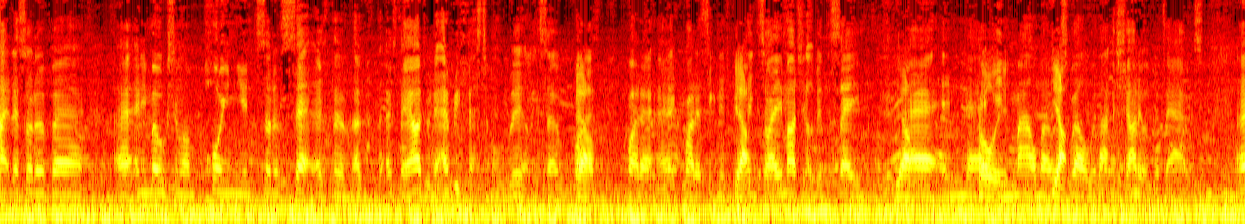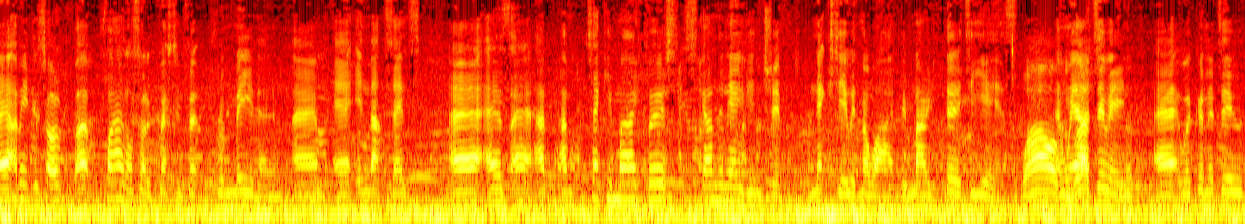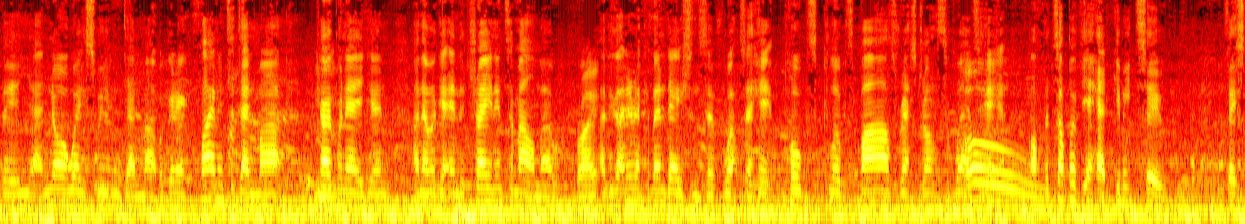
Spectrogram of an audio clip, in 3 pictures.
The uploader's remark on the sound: TURS at Bloodstock 2022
